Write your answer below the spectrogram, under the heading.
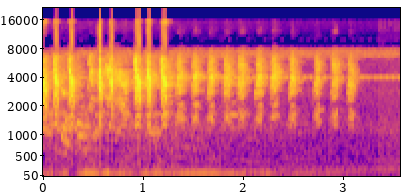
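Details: Long-tailed shrike, known locally as cendet, in a calm village setting: a fast series of harsh, scratchy high chattering notes repeated about three or four per second, slowing and fading toward the end, with a low hum underneath.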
